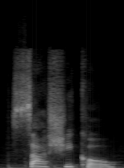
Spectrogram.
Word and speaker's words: sashiko: This tradition is called sashiko, pronounced sashiko, and its original purpose was deeply practical.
